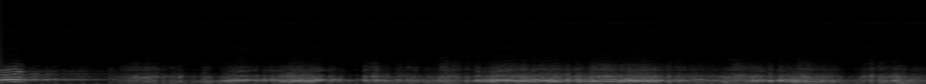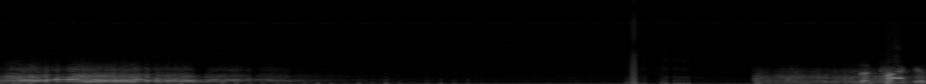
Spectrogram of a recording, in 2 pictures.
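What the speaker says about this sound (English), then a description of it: "Listen to the steam turbine locomotive as it comes thundering down the main line" A Lionel steam turbine model train locomotive rumbles along its track, sounding a long chorded steam-style whistle over the running noise, then fades before a short sharp click and a final whistle blast.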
